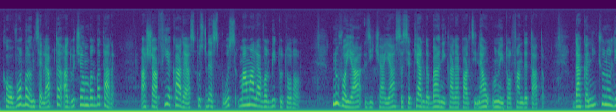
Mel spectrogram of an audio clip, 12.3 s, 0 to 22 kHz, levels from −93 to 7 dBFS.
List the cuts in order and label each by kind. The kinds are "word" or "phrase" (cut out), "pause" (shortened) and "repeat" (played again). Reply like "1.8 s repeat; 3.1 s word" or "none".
3.2 s phrase; 4.1 s word; 10.1 s word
